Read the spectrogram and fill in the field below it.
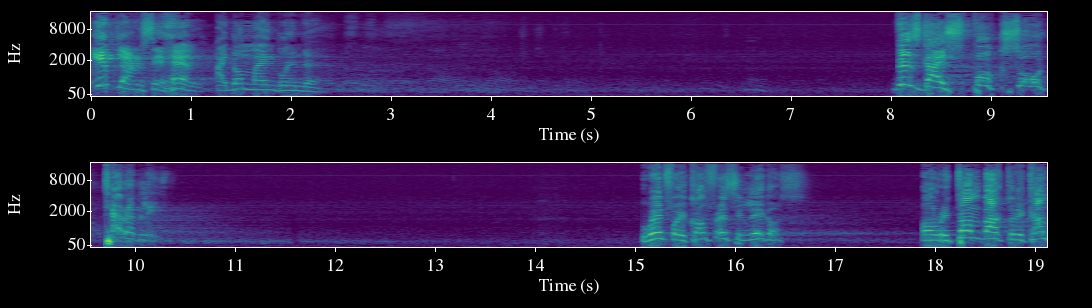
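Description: A man speaks forcefully through a microphone in short bursts, with pauses between.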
